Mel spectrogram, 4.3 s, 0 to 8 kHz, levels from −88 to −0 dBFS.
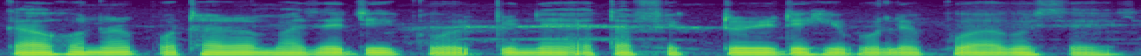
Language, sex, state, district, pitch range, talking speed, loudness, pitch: Assamese, male, Assam, Kamrup Metropolitan, 100-105 Hz, 140 wpm, -16 LUFS, 100 Hz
